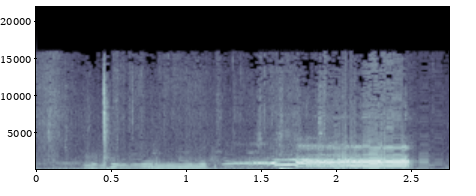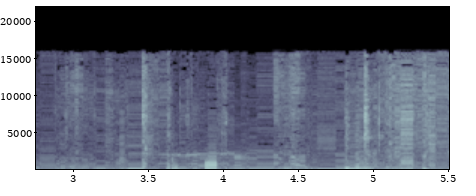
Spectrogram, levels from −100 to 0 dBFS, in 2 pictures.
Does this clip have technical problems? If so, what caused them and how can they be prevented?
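Yes. From 1.99 s to 5.51 s there is robotic sound from repeated short buffers, a rigid 134 Hz buzz, likely from repeating a 7.5 ms chunk in place of late audio. A larger buffer and steadier audio delivery prevent it.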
